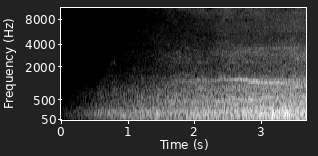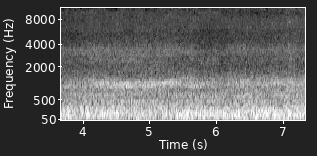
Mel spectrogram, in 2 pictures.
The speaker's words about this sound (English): That's a little too windy. We're going to go light wind.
